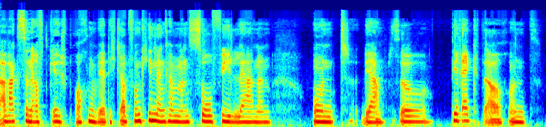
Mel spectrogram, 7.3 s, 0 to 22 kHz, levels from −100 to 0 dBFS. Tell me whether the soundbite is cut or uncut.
cut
